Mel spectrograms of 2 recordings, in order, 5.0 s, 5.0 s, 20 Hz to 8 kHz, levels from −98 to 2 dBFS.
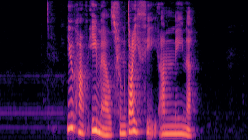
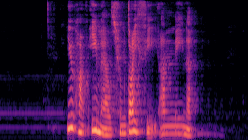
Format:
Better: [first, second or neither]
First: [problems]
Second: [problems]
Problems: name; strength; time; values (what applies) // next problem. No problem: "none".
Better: first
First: none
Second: room echo; dies away in 0.4 s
